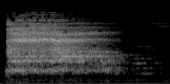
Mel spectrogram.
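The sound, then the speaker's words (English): A single long, airy breath during a guided relaxation exercise of breathing in through the nose and out through the mouth, rising abruptly, holding steady and loud, then fading away over about a second and a half. “And so what you want to do is just take a little breather. Breathe in through the nose and out through the mouth.”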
